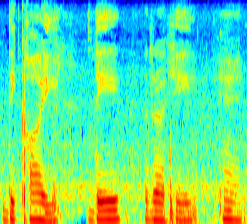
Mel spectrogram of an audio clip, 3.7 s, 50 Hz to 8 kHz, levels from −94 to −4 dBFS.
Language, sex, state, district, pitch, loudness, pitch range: Hindi, male, Haryana, Rohtak, 120 Hz, -17 LUFS, 115-125 Hz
